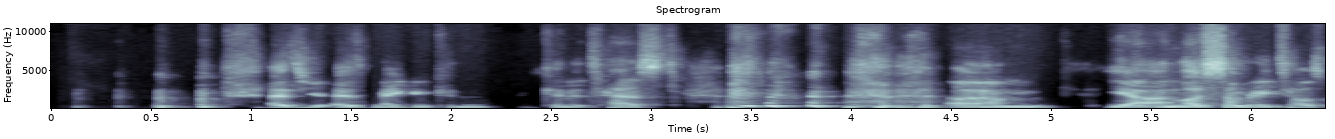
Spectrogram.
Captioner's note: laughs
